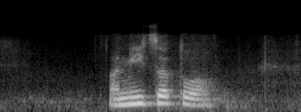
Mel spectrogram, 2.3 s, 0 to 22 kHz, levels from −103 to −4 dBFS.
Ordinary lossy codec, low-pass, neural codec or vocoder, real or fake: Opus, 16 kbps; 7.2 kHz; codec, 16 kHz, 0.5 kbps, X-Codec, HuBERT features, trained on LibriSpeech; fake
